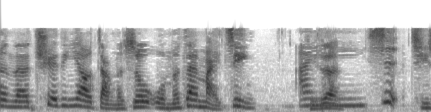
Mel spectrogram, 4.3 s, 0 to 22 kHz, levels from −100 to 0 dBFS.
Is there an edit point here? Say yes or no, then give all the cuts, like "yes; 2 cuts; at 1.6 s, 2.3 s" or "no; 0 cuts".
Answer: no; 0 cuts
